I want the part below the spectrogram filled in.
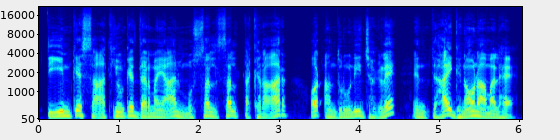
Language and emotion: Urdu, disgusted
